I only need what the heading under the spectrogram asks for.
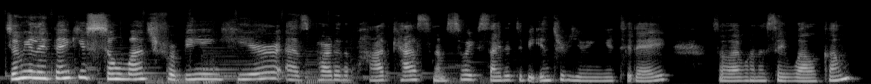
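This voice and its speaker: A woman hosting a podcast, reading a measured introduction and asking inviting questions. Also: medium pitch, over music. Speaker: podcast host. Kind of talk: scripted intro and interview questions.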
